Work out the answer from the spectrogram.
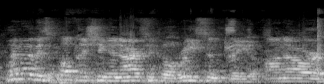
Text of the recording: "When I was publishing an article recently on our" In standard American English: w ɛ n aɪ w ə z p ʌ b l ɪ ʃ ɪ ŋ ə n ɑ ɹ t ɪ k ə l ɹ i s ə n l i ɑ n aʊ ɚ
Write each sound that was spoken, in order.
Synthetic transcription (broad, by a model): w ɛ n aɪ w ə z p ʌ b l ɪ ʃ ɪ ŋ ə n ɑ ɹ t ɪ k ə l ɹ i s ə n l i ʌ n aʊ ɚ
